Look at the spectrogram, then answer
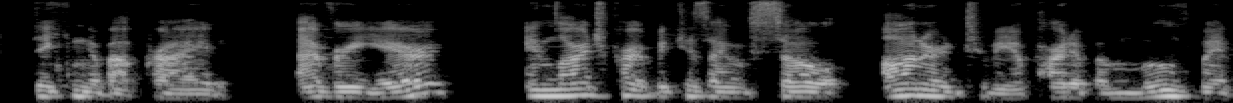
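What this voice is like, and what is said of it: Emotional, choked-up voice. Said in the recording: “As you can probably tell from my voice, I get emotional”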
